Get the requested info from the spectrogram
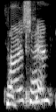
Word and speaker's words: Tashkent: In 2011, she took her experience to Tashkent. Am I saying that right? – Yeah. – Tashkent.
